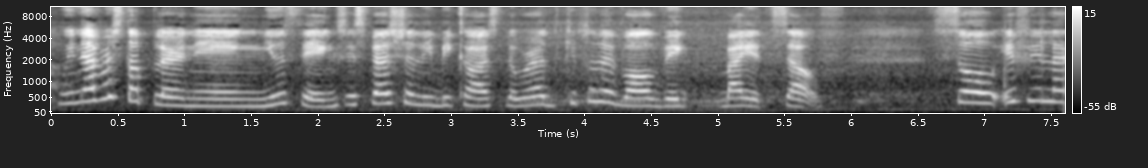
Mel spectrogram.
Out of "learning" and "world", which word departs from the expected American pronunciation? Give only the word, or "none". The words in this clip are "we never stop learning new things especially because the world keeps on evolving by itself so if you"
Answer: none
